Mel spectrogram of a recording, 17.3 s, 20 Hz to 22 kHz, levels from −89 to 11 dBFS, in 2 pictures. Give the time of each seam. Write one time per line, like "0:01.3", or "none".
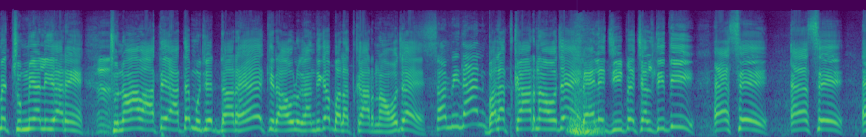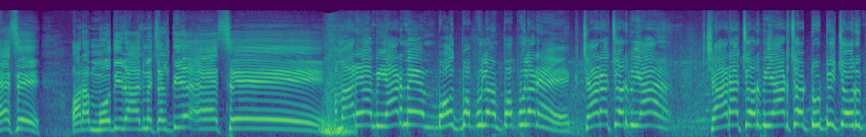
0:05.8
0:12.0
